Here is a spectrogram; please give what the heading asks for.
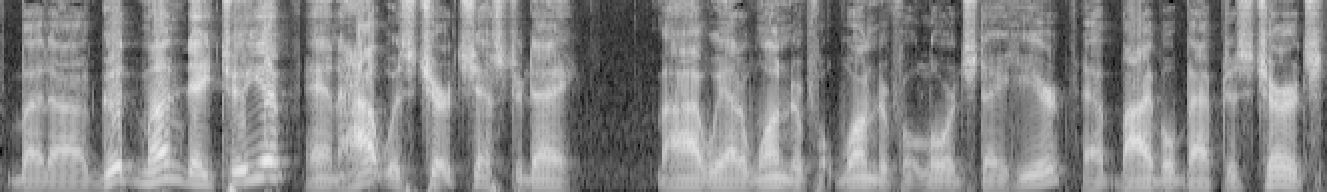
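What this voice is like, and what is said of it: Unwell, impaired-sounding voice. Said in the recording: “I apologize for my voice today. Not sure what's going on. I think it's just allergies and such that I'm fighting.”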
